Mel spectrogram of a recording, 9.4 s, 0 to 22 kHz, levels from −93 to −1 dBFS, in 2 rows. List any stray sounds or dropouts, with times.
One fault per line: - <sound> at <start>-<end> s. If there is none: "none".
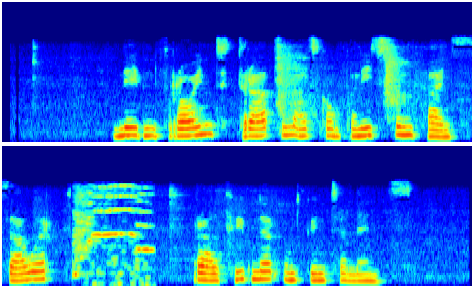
- squeak at 5.4-6.2 s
